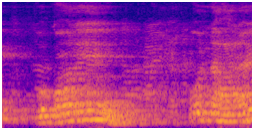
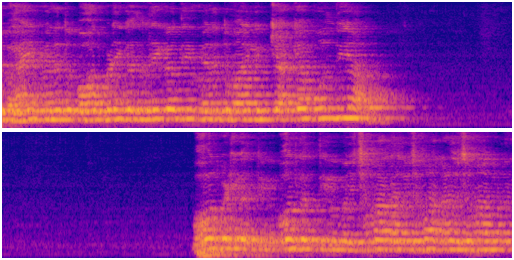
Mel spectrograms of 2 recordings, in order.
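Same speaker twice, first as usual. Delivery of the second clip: higher-pitched, mildly acted begging; retold pleading apology; 4 semitones higher, much faster than usual. Lakshman falls at Ram's feet begging forgiveness, lightly acted pleading. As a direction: plead for forgiveness in a raised pitch, repeating urgently. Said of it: "उनकी आंखों से आंसू आने लगे, हाथ जोड़ लिए".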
